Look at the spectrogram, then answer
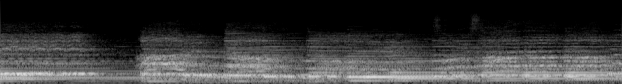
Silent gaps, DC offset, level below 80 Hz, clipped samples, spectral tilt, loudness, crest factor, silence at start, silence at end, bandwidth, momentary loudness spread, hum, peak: none; under 0.1%; -50 dBFS; under 0.1%; -8 dB/octave; -18 LUFS; 14 dB; 0 s; 0 s; 7 kHz; 6 LU; none; -4 dBFS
